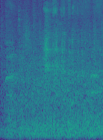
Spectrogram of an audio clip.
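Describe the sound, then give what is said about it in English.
A crowd stomps their feet together, producing a dense, continuous low rumble of many overlapping thuds that holds steady and loud for about two seconds, with no talking. “So I think probably the best way to do that is just stomp your feet a little bit.”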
